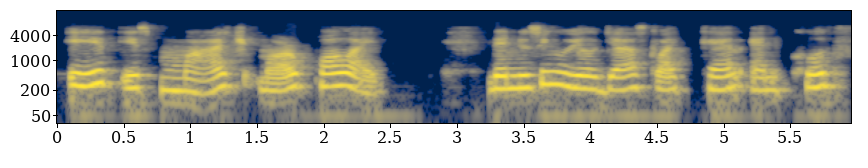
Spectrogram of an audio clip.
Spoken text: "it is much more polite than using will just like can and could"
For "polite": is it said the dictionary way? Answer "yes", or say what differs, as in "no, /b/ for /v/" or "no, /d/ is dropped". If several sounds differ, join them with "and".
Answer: yes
